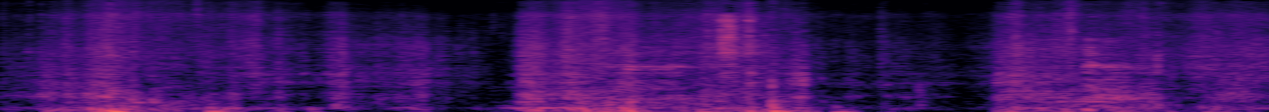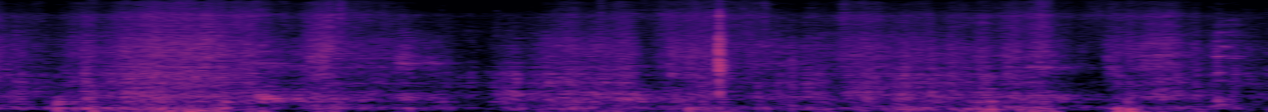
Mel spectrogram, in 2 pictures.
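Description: Hands scraping and shifting loose, sandy cave dirt, with clothing rustling against rock as the digger works in a tight crawlway, and a sharp click about ten seconds in.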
